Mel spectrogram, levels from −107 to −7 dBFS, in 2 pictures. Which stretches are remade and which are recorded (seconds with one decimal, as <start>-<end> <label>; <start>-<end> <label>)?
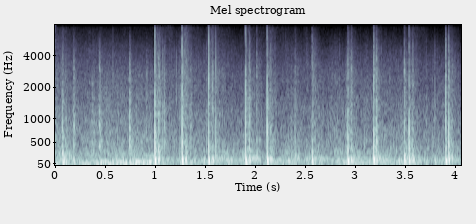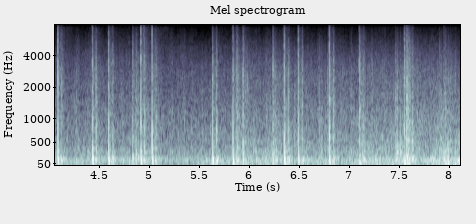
0.0-3.3 recorded; 3.3-5.7 remade; 5.7-8.1 recorded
